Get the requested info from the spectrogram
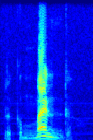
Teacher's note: recommend third syllable gain stress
